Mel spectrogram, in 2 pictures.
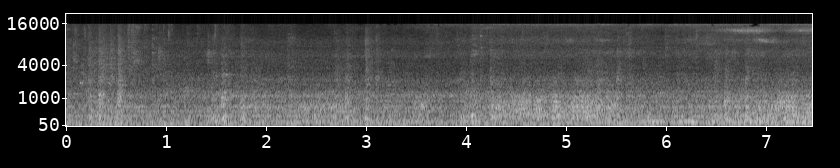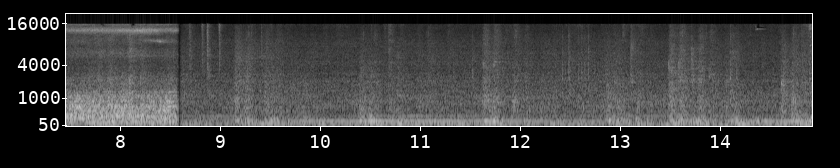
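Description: Cabin noise of a moving train: the rumble of the running gear on the rails with a steady low hum. A little over halfway through the sound suddenly drops in level and carries on quieter.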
